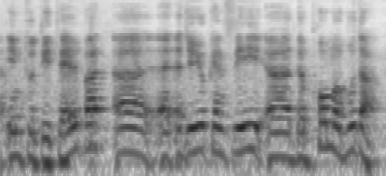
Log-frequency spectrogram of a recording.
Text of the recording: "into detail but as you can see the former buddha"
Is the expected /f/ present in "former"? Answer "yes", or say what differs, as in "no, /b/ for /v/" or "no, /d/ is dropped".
no, /p/ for /f/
